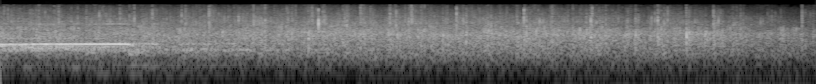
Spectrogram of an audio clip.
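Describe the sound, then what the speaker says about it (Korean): Steady applause from an audience at a Nu Skin business presentation, dense and continuous throughout, with a faint tone at the start before the clapping settles into an even wash. "박수 한번 다시 한번 쳐주시면 감사합니다."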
